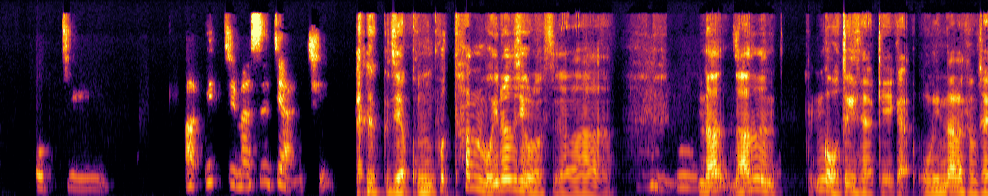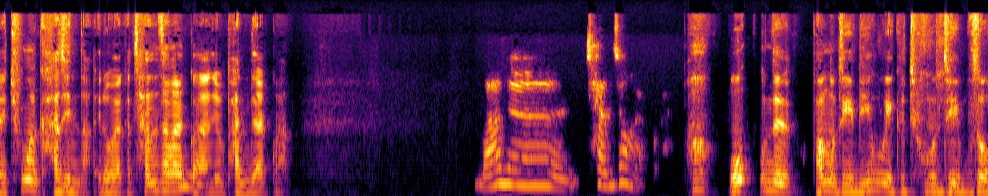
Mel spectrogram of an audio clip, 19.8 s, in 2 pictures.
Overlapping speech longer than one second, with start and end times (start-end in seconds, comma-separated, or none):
none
